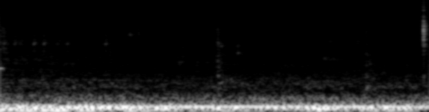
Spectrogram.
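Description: Steady low rumble of a car's cabin, the engine and road noise heard from inside the car.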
